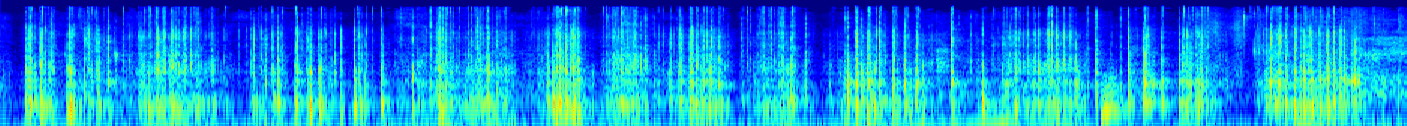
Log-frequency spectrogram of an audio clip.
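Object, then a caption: Plastic paddle hairbrush with bristles. Long fingernails scratch and rub across the black bristles of a green plastic paddle hairbrush held in both hands. The result is a dense, continuous run of quick, dry scratching and rustling strokes, swelling and fading in short bursts with a soft low-mid body.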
